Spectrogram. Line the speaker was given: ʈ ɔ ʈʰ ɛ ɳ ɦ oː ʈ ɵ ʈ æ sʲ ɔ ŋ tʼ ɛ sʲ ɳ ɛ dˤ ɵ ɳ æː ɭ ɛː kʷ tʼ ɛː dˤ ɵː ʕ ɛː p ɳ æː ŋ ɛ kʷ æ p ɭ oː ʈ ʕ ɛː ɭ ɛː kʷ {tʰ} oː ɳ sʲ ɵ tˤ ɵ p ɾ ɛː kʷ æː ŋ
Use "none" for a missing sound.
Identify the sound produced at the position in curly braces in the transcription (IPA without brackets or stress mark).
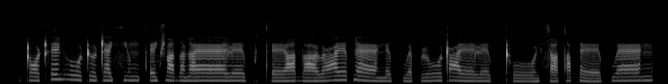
ʈʰ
